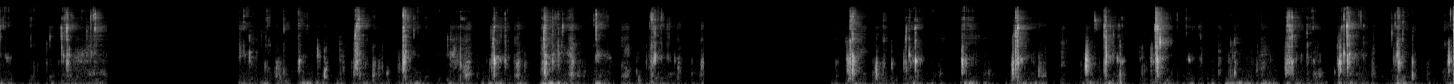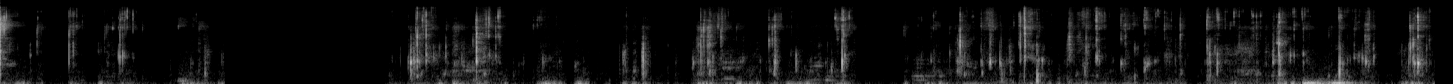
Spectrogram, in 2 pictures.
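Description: Close-miked ASMR eating of chicken masala curry and roti by hand: chewing and biting in dense runs of clicky mouth sounds, broken by a few brief silent pauses.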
